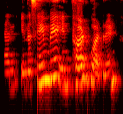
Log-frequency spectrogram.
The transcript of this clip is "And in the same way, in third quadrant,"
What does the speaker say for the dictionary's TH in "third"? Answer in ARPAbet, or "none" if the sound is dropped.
T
